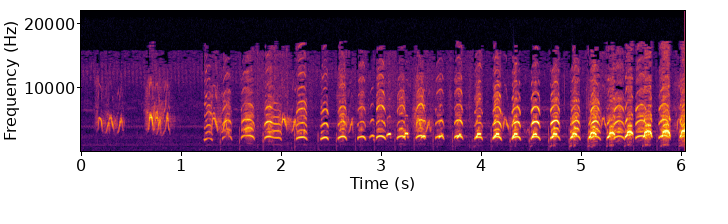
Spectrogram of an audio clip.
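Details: An osprey at a nest in Charlo, Montana, on an evening in mid-August 2018, gives a fast series of sharp, high whistled chirps, nearly three per second, growing louder and more insistent, after two brief thin notes.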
